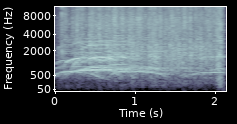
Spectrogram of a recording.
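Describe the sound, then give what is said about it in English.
A loud, steady burst of live audience applause, cast as a vote for the answer "no, stay away": dense clapping with some whoops and cheering voices riding on top, filling the whole moment with no one speaking. “A round of applause for no, stay away.”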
